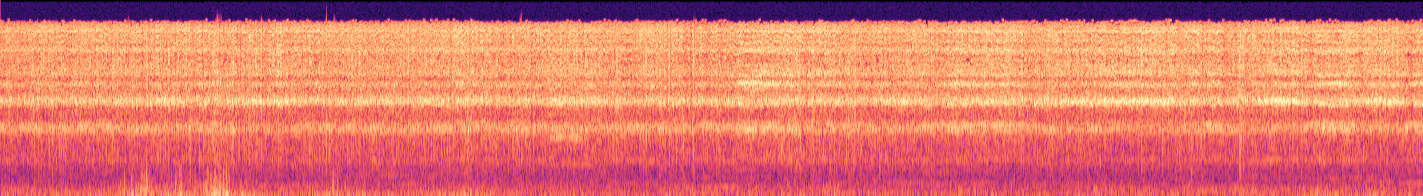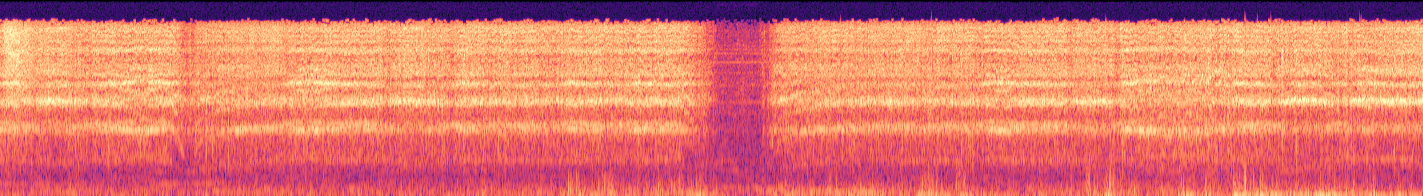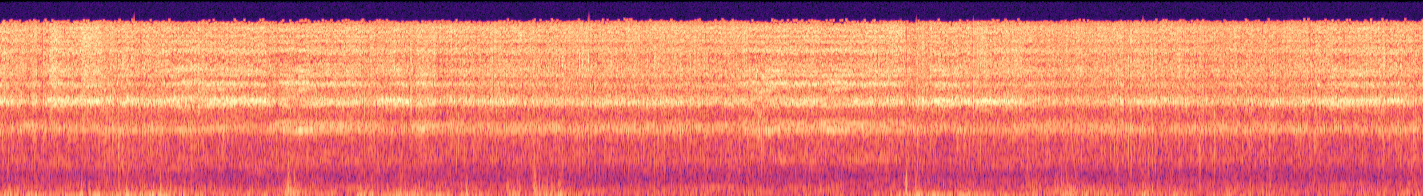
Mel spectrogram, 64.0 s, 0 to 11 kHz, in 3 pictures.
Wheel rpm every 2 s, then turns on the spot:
160, 160, 160, 160, 160, 160, 160, 160, 160, 160, 160, 160, 140, 160, 160, 140, 70, 160, 160, 160, 160, 160, 160, 160, 160, 160, 160, 160, 160, 160, 160, 160.
none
